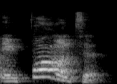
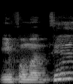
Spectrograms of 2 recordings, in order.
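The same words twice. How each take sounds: First: The stress falls on the middle syllable. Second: The stress falls on the last syllable. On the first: The speaker calls it right. "폼에 들어있습니다" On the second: The speaker calls it wrong. "항상 D를 높이더라고"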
